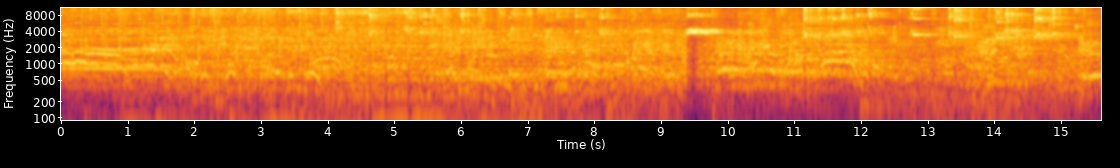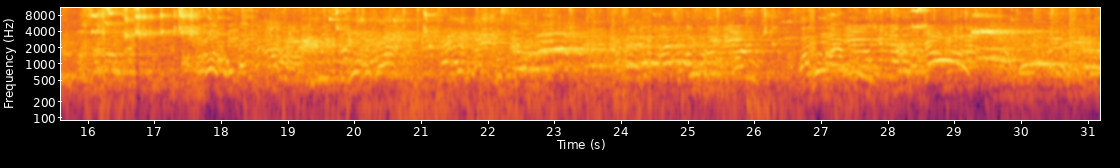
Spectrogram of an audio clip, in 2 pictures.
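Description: Basketball game on a gym's hardwood court: a ball dribbling and bouncing on the floor, mixed with players and spectators calling out, in an echoing hall.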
